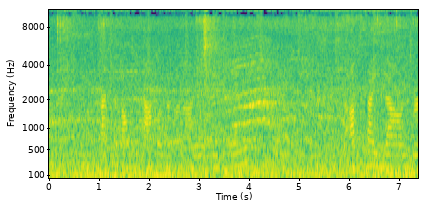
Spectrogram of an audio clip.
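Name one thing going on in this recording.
Children shriek and squeal in the distance.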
